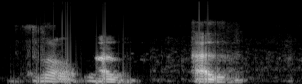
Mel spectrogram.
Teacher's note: Hujung lidah kena pada hujung gigi depan bahagian atas. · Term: huruf za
